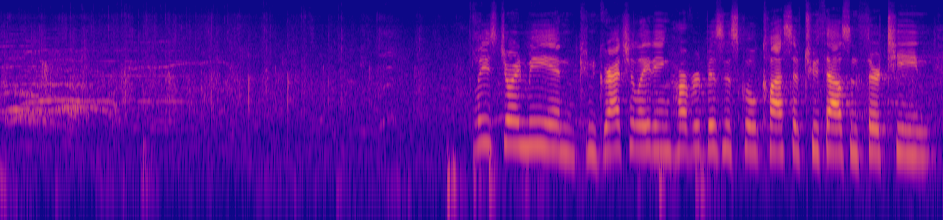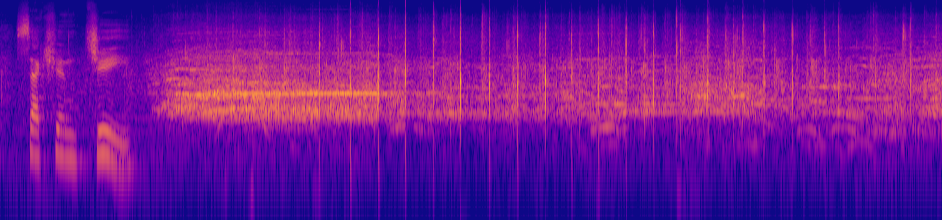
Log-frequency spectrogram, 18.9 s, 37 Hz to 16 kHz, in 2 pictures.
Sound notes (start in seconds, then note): 10.9 applause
